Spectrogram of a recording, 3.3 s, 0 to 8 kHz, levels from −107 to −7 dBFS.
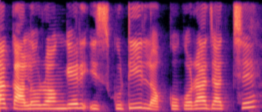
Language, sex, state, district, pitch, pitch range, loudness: Bengali, female, West Bengal, Alipurduar, 260 Hz, 245-295 Hz, -19 LUFS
